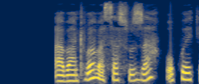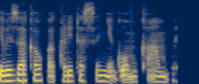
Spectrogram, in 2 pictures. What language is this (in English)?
Ganda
